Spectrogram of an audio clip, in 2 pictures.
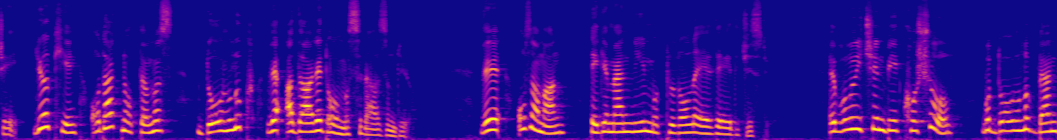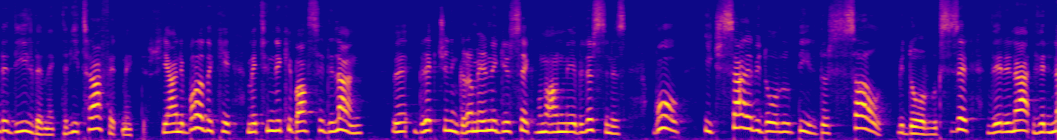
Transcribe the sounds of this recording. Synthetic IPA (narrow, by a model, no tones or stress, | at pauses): ʃḛjd̪̥ijo̞cʰio̞d̪akno̞k̚t̪ʰamɯz | d̪o̞ːɾulˠukvɛʔad̪aːlʲɛt̪o̞lˠmasɯlʲa̰ːzɯmd̪ḭjo̰ | vɛo̞zaman | eɟe̞mænlʲiinmot̪̚lulˠolˠaɛlʲd̪ɛːd̪id͡ʒḭz̥d̪ijo | vɛbununit͡ʃʰinbiɾkʰo̞ʃulˠ | bud̪o̞ːɾulˠuk̚bænd̪ɛd̪ijilʲd̪e̞mɛc̚t̪ʰiɾiːt̪ʰiɾafɛt̪mɛc̚t̪ʰiɾ̥jaːnibuɾad̪acʰime̞t̪ʰind̪ecʰibahse̞d̪ilʲæn | vɛɡɾɛc̚t͡ʃʰininɡɾame̞ɾinɛɟiɾsɛcbunuanlˠajabilʲiɾsiniz̥ | bu | it͡ʃsælʲbid̪o̞ːɾulˠuk̚d̪ijilʲd̪ɯɾʃsalˠbid̪o̞ːɾulˠuksizɛveɾinæveɾin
